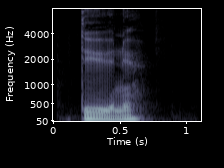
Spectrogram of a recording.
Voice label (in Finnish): "Tyyny" Cushion; OTAVA KONSERNI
